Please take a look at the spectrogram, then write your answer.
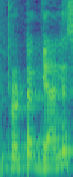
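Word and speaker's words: protagonist: Next देखो प्रोटोगैनिस्ट, प्रोटोगैनिस्ट प्रोटोगैनिस्ट, ठीक है, प्रोटोगैनिस्ट भी, प्रोटोगैनिस्ट इज द करेक्ट प्रोनाउंसिएशन, प्रोटोगैनिस्ट, ठीक है।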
